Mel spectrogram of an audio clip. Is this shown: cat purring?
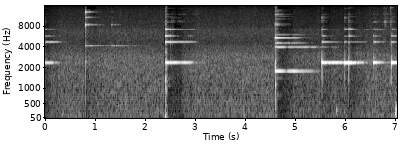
no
